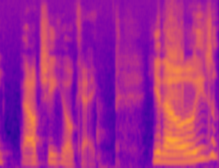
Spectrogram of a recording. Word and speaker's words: Fauci: Fauci, okay.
